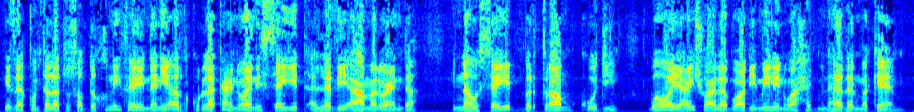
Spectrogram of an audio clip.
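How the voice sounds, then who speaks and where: A reformed car thief insists on his honesty in an earnest, reassuring way, as a storyteller puts him on. He talks at a brisk clip. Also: medium pitch, a bit bright, dry recording, lightly acted.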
